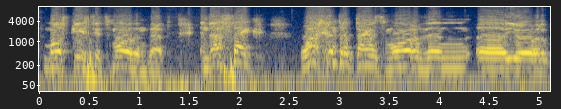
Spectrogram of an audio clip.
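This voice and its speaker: A man's voice: fairly high pitch, a little slow, noisy background. A man from Bulgaria chatting casually on a gaming podcast, rambling and often repeating his words. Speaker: podcast host.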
